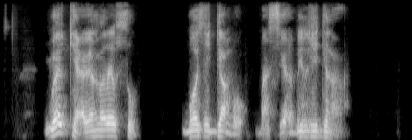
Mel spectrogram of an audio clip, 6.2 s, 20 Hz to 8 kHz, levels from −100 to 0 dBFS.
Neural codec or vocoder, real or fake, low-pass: codec, 16 kHz, 1 kbps, FreqCodec, larger model; fake; 7.2 kHz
